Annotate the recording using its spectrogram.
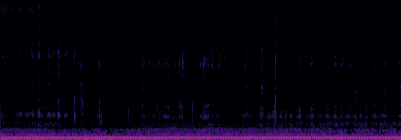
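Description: Faint, irregular scratching of a fine-tipped pen on tracing paper as a design is drawn, over a steady low hum.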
